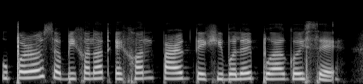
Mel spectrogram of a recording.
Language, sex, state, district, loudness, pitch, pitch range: Assamese, female, Assam, Kamrup Metropolitan, -17 LUFS, 265 Hz, 250-280 Hz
